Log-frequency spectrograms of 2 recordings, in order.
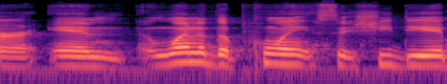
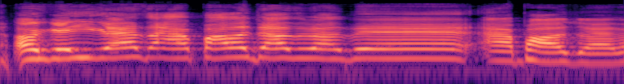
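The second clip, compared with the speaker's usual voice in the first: laughing apology; 8 semitones higher, 3 dB louder than usual. Real, not acted. Apologizing after the call interrupted.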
